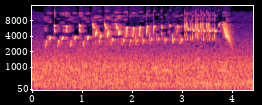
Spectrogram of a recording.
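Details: Four-month-old European goldfinch practising and beginning to complete its song: a continuous stream of rapid, evenly spaced high tinkling notes, speeding into a dense twittered trill and ending with a downward slurred note.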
